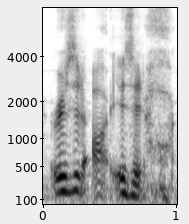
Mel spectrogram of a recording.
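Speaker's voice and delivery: usual speaking voice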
